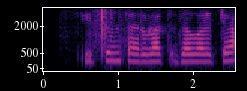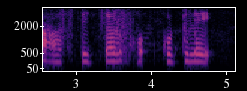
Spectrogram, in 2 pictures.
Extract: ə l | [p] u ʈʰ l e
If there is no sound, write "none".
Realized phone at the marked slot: k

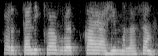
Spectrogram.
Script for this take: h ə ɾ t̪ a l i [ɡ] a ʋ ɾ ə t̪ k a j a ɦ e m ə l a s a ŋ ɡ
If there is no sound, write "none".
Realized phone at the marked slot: k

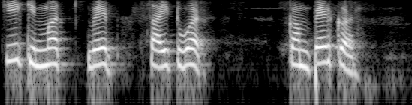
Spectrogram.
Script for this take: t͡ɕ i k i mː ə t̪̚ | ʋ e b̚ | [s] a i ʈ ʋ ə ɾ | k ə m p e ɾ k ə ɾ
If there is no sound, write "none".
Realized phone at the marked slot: s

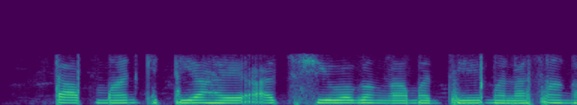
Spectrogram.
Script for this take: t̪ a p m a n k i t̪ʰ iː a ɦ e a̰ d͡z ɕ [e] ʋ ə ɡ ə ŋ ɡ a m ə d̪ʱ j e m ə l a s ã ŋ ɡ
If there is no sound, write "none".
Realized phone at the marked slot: i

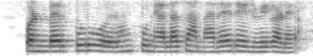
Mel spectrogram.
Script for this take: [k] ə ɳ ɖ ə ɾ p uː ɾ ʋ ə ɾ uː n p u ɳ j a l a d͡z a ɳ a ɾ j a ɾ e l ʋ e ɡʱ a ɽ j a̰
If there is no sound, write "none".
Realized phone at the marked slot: p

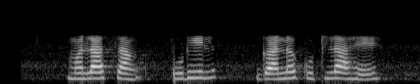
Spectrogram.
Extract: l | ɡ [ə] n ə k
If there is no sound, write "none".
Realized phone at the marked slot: a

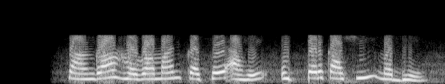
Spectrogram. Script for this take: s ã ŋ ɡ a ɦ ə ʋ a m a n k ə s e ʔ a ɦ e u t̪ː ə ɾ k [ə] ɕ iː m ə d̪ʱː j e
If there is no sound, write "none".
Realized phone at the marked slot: a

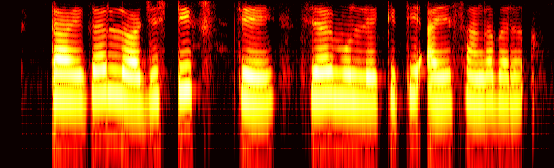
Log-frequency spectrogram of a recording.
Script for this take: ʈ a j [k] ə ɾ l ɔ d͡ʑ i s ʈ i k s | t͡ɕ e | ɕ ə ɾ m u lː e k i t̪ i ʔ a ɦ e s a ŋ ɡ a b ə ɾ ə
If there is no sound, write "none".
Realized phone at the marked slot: ɡ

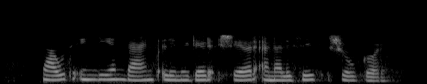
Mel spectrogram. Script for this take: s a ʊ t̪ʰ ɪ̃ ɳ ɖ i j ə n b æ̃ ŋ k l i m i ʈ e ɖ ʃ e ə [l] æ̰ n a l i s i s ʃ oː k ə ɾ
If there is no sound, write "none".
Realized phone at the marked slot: ɾ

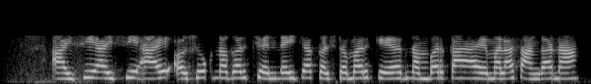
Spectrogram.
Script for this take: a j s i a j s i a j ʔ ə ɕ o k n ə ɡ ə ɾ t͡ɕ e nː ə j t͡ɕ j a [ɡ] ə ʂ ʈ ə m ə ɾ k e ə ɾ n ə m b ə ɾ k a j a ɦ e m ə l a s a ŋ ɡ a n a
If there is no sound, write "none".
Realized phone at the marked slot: k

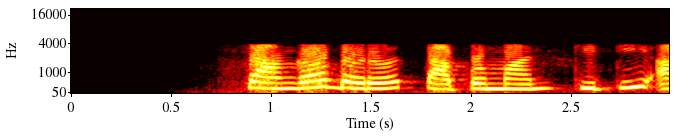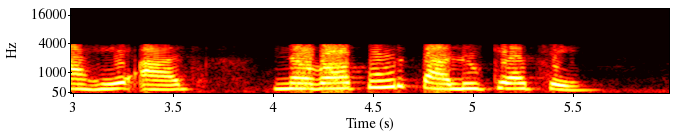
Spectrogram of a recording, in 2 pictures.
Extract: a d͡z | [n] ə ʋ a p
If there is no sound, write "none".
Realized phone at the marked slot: n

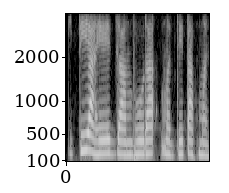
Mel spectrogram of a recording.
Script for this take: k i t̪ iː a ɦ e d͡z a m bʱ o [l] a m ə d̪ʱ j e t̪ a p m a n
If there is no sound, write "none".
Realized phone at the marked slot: ɾ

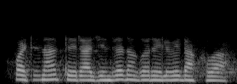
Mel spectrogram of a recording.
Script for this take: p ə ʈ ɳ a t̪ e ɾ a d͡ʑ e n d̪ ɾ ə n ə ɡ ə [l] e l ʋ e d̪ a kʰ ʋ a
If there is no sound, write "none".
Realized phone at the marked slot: ɾ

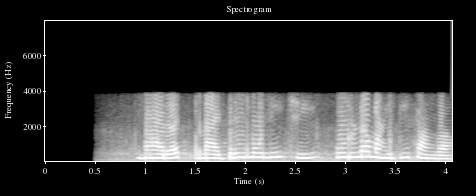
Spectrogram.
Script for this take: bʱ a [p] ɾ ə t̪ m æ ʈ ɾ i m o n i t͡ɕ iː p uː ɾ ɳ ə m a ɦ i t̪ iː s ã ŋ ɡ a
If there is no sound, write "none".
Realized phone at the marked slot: none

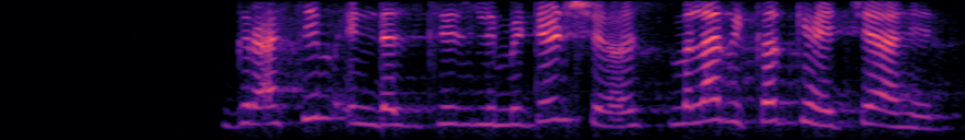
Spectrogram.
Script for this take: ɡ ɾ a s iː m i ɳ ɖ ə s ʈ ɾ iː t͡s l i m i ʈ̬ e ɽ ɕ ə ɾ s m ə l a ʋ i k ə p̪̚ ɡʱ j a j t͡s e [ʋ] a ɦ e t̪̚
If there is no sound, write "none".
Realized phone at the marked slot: none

